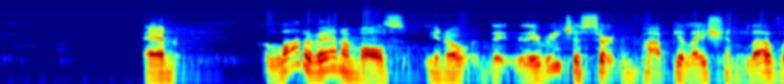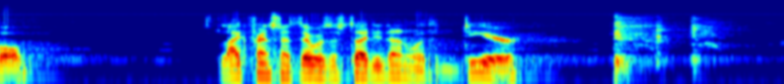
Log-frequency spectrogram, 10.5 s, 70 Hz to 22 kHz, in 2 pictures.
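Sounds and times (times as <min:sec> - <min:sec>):
speech: 0:01.0 - 0:05.5, 0:06.7 - 0:09.5
person coughing harshly: 0:09.3 - 0:10.1.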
